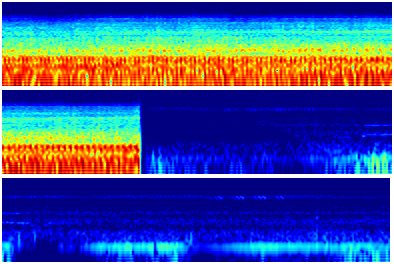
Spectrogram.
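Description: Motorcycle engine running steadily under loud wind rumble on the microphone. It cuts off abruptly about five seconds in, leaving only faint background sound.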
